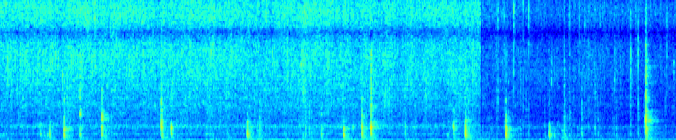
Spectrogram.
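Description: Chopped onions frying in a few spoons of oil inside a pressure cooker, a steady soft sizzle with scattered sharp pops and spoon clicks throughout, quiet and close, with no talking.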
